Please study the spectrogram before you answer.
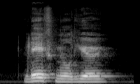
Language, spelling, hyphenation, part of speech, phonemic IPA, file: Dutch, leefmilieu, leef‧mi‧li‧eu, noun, /ˈleːf.mɪlˌjøː/, Nl-leefmilieu.ogg
- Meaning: living environment, environment in which someone or something lives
